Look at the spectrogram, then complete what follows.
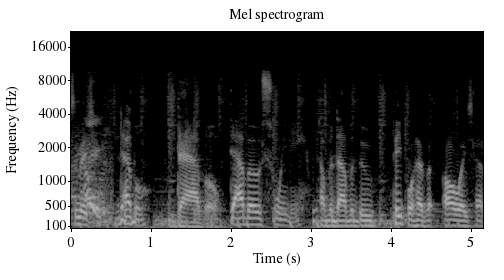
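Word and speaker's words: Dabo Swinney: Dabo Sweeney is how you pronounce my name, and I've had that my whole life.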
